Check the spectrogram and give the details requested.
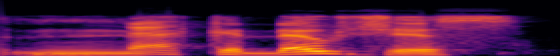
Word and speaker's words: Nacogdoches: more time no okay it's nakedish that is in louisiana it's nakadocious that's in texas hmm i thought you pronounced it natagocious now i'm gonna look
